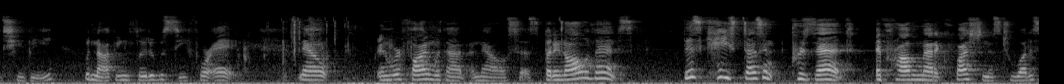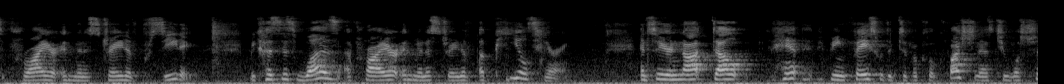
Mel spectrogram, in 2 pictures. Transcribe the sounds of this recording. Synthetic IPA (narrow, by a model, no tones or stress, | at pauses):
tʰʉbi | wədⁿnət̚b̥iɨ̃nkʰl̥ʉɾɨd̚wɨð̥sifɔɹeɪ | naʊɨ̃nwɪɹfãɪ̃nwɨðəɾɨ̰nælˠəsɨ̰sb̥ʌɾɨ̃nɔlˠəvɛ̃ntsðɪskʰeɪsd̥ʌzɨ̃ntpʰɹ̥izɛ̃nt | ɨpʰɹ̥ɑbləmæɾɨkʰw̥ɛst͡ʃɨ̃nɨz̥tʰəwʌɾɨz̥pʰɹ̥aɪə˞ʔɨd̚mɪ̃ñɨstɹ̥eɪɾɨv̥pʰɹ̥ɨsiɾɪ̰̃ŋb̥ɨkʰʌzðɪswʌzɨ̰pʰɹ̥aɪə˞ʔɨd̚mɪ̃nɨstɹ̥eɪɾɨvəpʰilˠz̥hiɹɪ̰̃ŋ | ɨ̃nsoʊjə˞nət̚d̥ɛlˠt̚hʰæ̃nb̥iɪ̃ŋfeɪst̚wɨðɨdɪfəkʰl̩ˠt̚kʰw̥ɛst͡ʃɨ̃nɨz̥tʰɨwlˠʃ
